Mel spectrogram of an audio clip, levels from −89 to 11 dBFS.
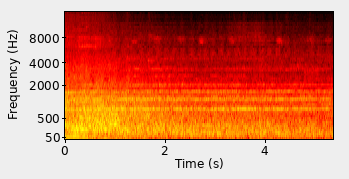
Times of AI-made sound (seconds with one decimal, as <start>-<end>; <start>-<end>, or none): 4.4-5.4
